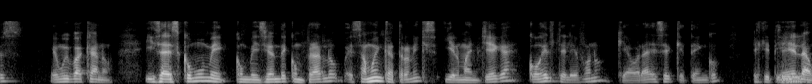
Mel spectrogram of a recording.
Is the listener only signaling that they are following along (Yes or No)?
Yes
